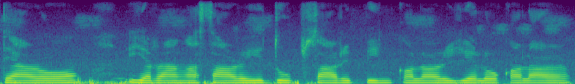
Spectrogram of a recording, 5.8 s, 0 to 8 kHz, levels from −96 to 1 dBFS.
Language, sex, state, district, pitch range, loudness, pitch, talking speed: Chakma, male, Tripura, Dhalai, 180-185 Hz, -16 LUFS, 185 Hz, 125 wpm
